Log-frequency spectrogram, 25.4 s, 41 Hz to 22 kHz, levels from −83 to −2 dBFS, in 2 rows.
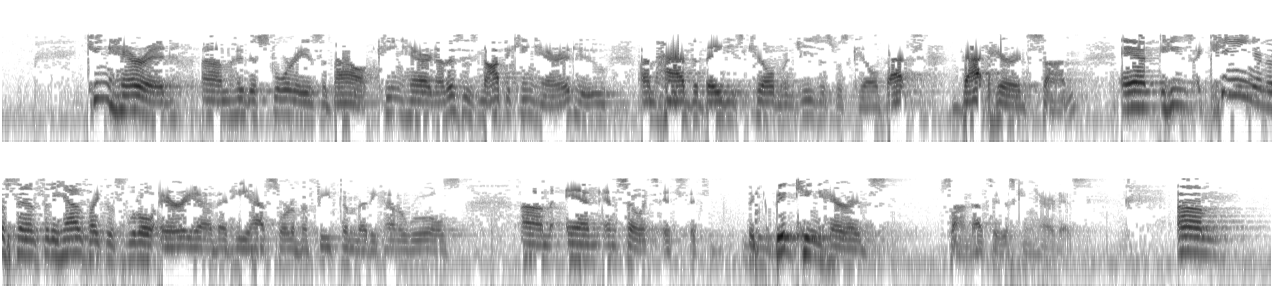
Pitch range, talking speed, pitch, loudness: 115-165 Hz, 180 wpm, 130 Hz, -27 LUFS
